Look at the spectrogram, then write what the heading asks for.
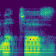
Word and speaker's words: niches: So these niches are insane, and actually it's a really good term, is the riches are in the niches. The Americans say niches. I know it's niches, but it is true.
